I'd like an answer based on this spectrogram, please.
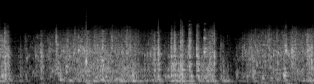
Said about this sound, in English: A lap of the water is created by using a splash box. This is a tank of water with a paddle in it, which is turned slowly to produce the sound of rowing.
